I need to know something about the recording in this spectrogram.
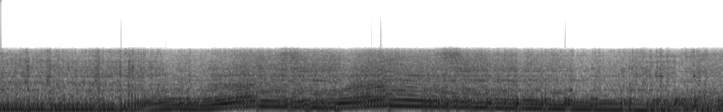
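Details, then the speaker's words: VW Fox with new exhaust pipes, catalytic converter, cherry bomb muffler and lever-operated cutout, cutout pulled open: throttle blip rises and falls with deep, loud, open bark like a muscle car, revving cleanly. Normal loud open-cutout note. "sounds a lot like a muscle car."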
